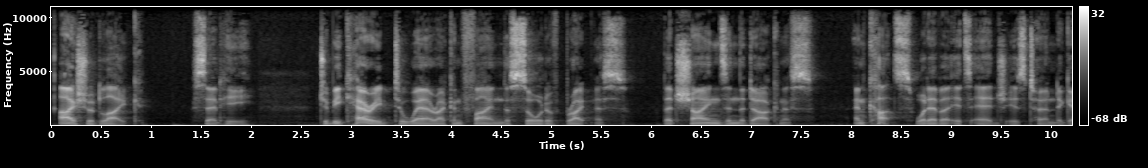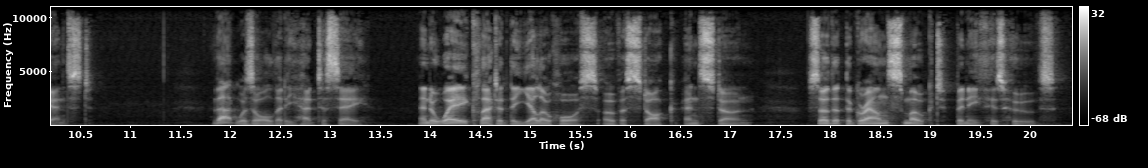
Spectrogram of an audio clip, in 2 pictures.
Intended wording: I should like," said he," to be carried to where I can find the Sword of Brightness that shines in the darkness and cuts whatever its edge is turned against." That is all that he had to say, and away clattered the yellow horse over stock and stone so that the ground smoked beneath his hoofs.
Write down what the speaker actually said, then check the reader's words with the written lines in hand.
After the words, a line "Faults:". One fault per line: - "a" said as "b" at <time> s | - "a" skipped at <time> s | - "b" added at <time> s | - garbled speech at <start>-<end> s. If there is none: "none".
I should like," said he," to be carried to where I can find the Sword of Brightness that shines in the darkness and cuts whatever its edge is turned against." That was all that he had to say, and away clattered the yellow horse over stock and stone so that the ground smoked beneath his hoofs.
Faults:
- "is" said as "was" at 12.1 s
